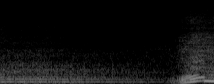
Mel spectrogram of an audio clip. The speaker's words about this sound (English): Hey, that looks like their bus. You guys, I think she can tell. It's a school bus.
